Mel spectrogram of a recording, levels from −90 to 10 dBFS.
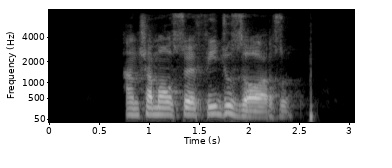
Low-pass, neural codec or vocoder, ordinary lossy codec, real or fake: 7.2 kHz; vocoder, 44.1 kHz, 128 mel bands, Pupu-Vocoder; MP3, 64 kbps; fake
